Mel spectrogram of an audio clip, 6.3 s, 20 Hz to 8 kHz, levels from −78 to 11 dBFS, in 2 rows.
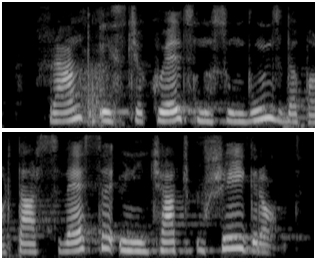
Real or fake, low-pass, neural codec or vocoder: real; 7.2 kHz; none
